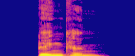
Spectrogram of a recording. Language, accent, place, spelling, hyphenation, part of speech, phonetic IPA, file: German, Germany, Berlin, Denken, Den‧ken, noun, [ˈdɛŋkn̩], De-Denken.ogg
- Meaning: gerund of denken; thinking, thought(s)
